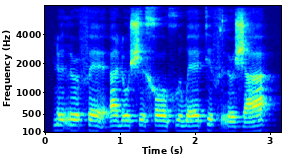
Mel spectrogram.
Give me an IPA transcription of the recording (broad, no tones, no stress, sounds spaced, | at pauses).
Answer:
ɳ ɘ r ə˞ f ɛ | a ɳ o ʃ ɘ x ɔ xʷ ɛ w ɛ k e f r ə˞ ʒ a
